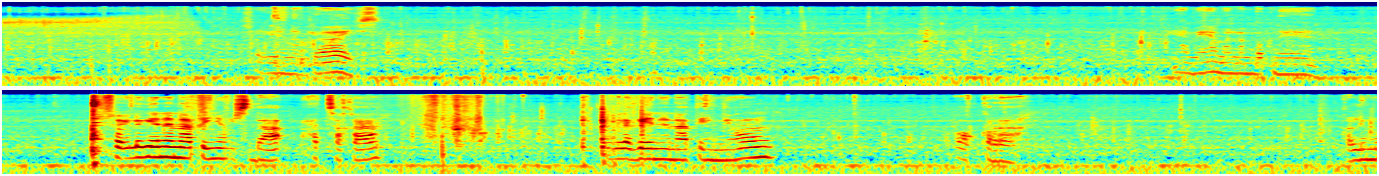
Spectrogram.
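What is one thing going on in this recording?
A pot of stew simmers and bubbles steadily.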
